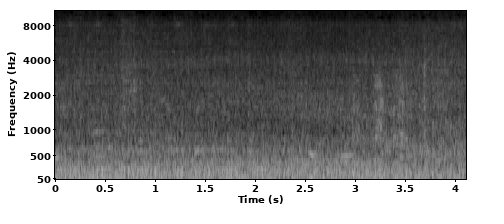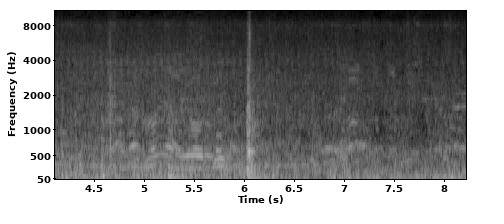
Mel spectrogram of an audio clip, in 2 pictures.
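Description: Steady low rumble of vehicle engines with voices talking in the background, and one sharp click about six seconds in.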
